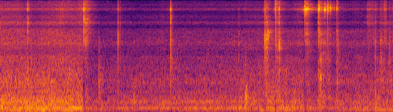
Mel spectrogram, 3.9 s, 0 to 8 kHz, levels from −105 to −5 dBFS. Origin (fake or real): fake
